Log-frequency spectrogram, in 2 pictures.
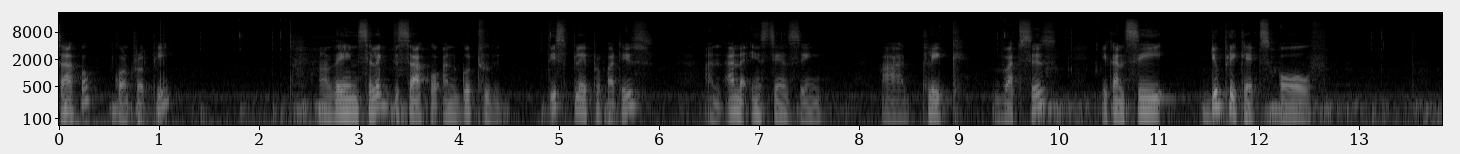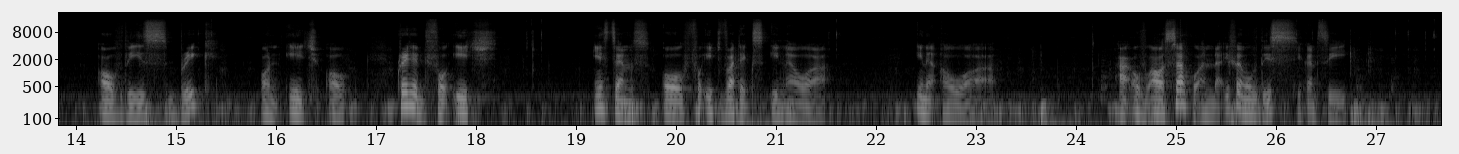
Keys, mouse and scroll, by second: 0.8 ctrl+p, 2.1 click, 4.8 click, 7.2 click, 9.4 click, 13.1 click, 14.7 g, 18.5 click, 20.6 Tab, 21.5 click, 25.6 g, 26.3 click, 26.8 g, 27.5 click.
